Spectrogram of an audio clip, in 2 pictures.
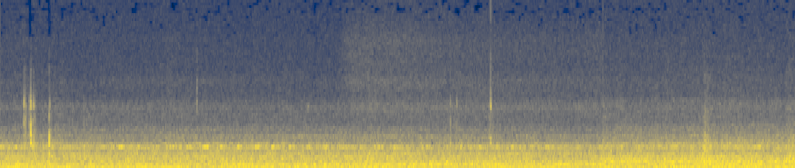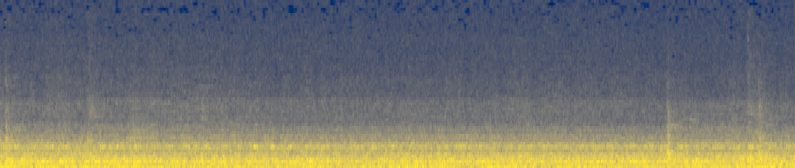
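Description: Passenger coaches of a diesel train rolling slowly past a station platform: a steady rumble of wheels and running gear, with a faint constant whine above it and a few light clicks near the start.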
